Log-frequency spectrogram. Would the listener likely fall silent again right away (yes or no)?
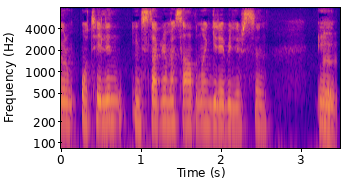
yes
